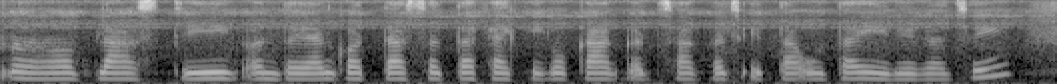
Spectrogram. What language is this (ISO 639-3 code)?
nep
